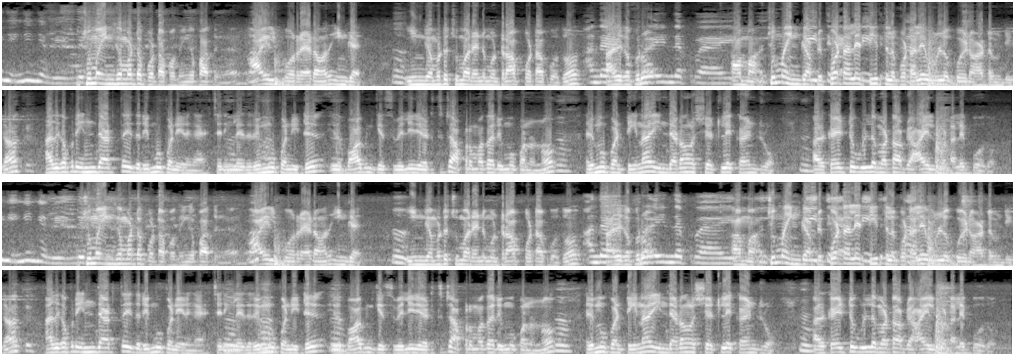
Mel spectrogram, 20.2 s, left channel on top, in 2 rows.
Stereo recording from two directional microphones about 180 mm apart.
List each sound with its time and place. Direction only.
0.8 s a man's voice: 55° left (ahead or behind)
2.5 s speech: 35° left (ahead or behind)
4.1 s speech: 40° left (ahead or behind); by 6.5 s 20° left (ahead or behind)
6.5 s speech: 60° right (ahead or behind)
7.3 s speech: 25° left (ahead or behind)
